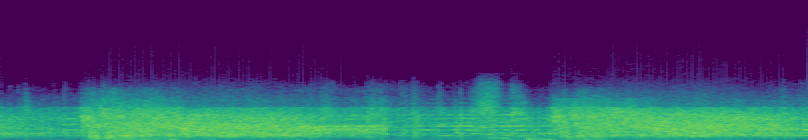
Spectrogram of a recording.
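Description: Gunfire and blast sound effects mixed over a background music score, with two long dense stretches of noise and the music coming through on its own briefly in the middle.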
